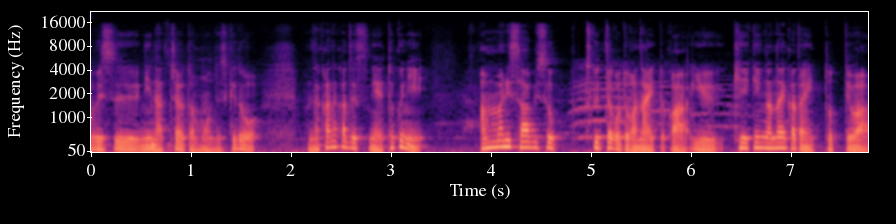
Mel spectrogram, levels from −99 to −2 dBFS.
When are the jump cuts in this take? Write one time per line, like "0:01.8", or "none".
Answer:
none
